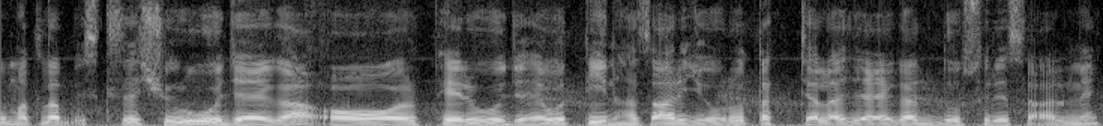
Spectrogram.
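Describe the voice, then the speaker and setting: A man giving an informal explainer to viewers, speaking haltingly with repeated filler phrases. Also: mid-range voice, warm tone, clean tone. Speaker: video guide host.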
